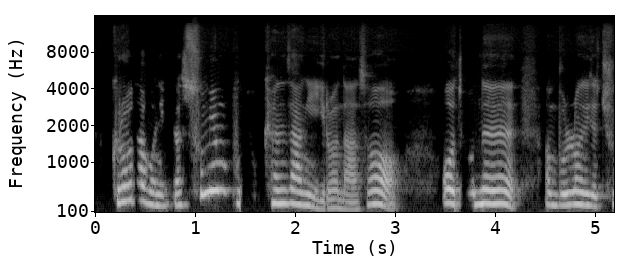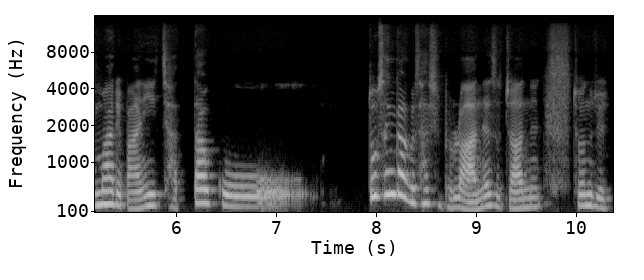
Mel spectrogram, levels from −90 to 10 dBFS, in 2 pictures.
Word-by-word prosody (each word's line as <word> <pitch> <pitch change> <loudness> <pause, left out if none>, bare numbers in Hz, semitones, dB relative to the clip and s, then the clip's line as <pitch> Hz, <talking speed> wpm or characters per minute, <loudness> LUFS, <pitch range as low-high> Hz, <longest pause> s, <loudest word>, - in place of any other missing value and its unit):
그러다 290 +3 +1
보니까 215 -2 -1
수면 465 - +3
부족 - - -7 0.2
현상이 245 -6 +3
일어나서 155 - -1 0.3
어 250 -1 +5
저는 240 0 +3 0.2
아 220 - -3
물론 215 +2 +3
이제 195 -3 +1
주말에 220 +2 +1
많이 190 +4 -2
잤다고 245 - -3 0.6
또 375 - +2
생각을 400 -6 +2
사실 245 -4 -7
별로 175 -1 -4
안 135 +6 0
해서 200 -1 -4
나는 165 +3 -4 0.3
저는 205 -2 -2
이제 165 -2 -7
220 Hz, 290 characters per minute, -20 LUFS, 185-250 Hz, 0.6 s, 어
